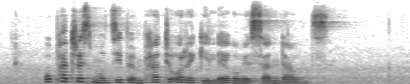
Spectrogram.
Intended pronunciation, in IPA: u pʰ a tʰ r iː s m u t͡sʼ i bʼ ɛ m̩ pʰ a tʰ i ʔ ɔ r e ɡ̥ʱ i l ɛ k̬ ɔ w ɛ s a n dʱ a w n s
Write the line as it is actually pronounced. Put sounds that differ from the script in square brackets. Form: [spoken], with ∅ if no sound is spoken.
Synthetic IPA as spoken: u pʰ a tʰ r [i] s m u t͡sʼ i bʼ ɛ m̩ pʰ a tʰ i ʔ ɔ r e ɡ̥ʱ i l ɛ k̬ ɔ w ɛ s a n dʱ a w n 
